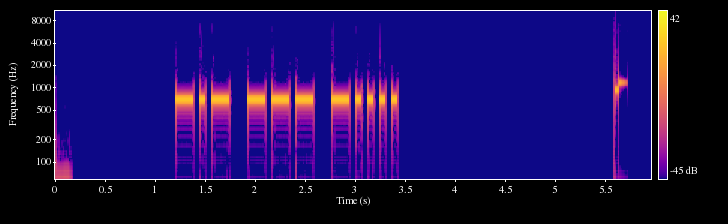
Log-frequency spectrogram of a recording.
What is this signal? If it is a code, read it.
Morse code, heard as a keyed tone, about 20 wpm, 700 Hz. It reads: KO6
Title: USA Call Sign Prefixes - Repeated 2x - 20wpm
